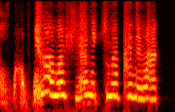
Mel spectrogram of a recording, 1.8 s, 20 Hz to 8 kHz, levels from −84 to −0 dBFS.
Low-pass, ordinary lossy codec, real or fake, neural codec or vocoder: none; none; fake; codec, 16 kHz, 0.5 kbps, FreqCodec, smaller model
